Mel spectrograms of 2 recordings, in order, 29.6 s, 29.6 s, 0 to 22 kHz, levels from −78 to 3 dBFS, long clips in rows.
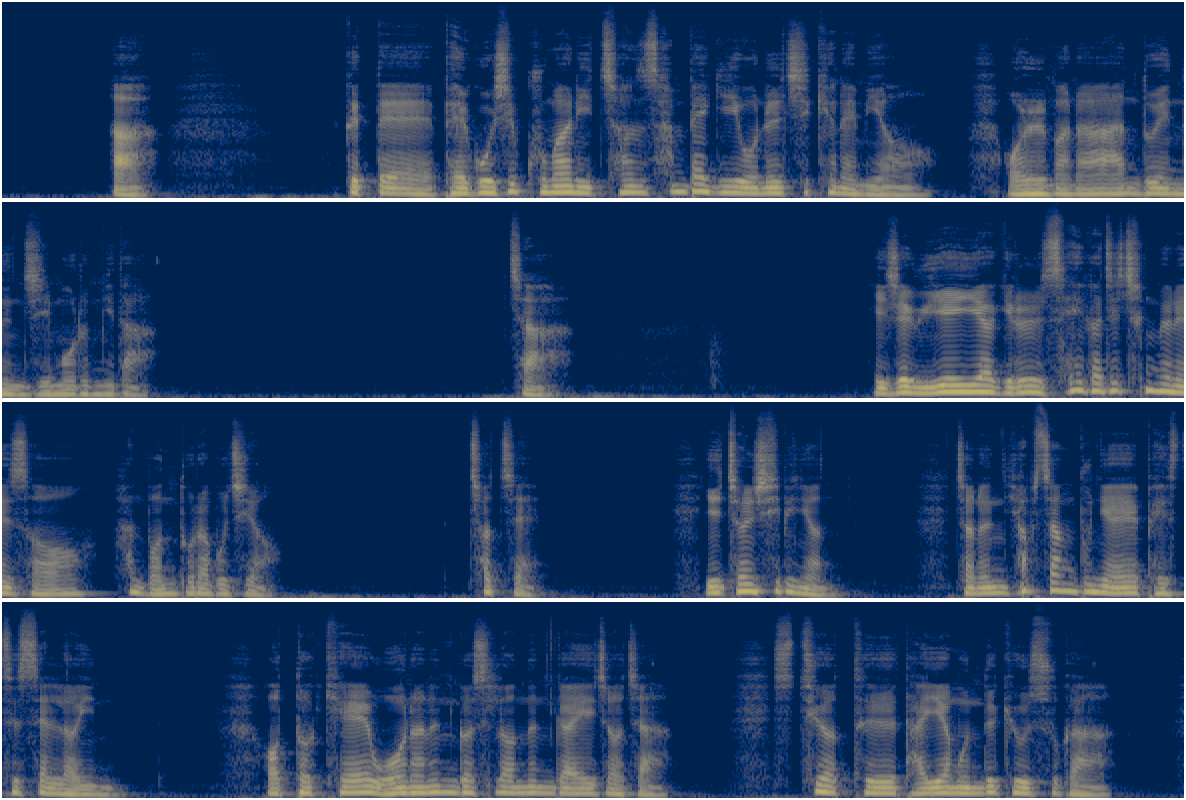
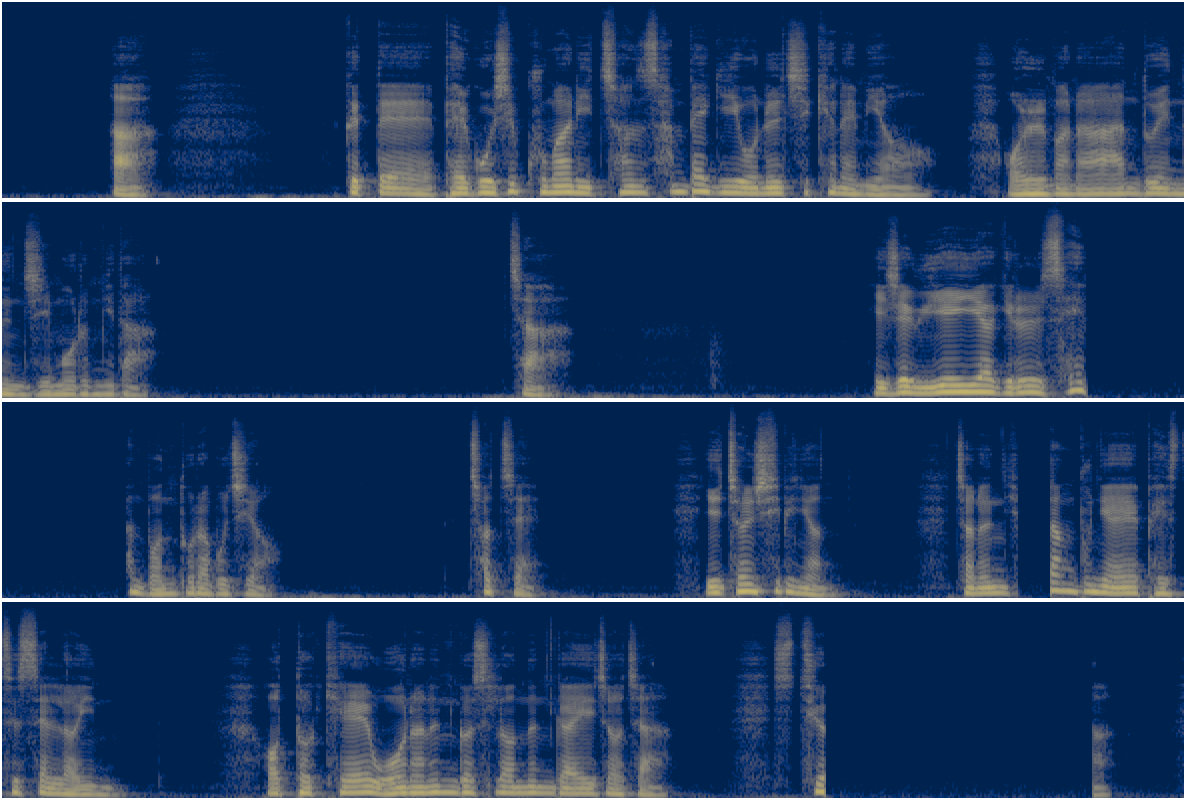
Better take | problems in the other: first | audio cutting out; at 14 s for 1.5 s, at 21 s and at 27 s for 1.5 s

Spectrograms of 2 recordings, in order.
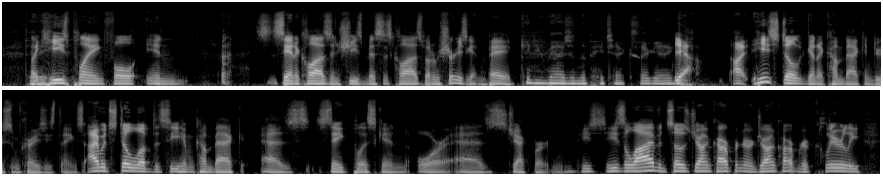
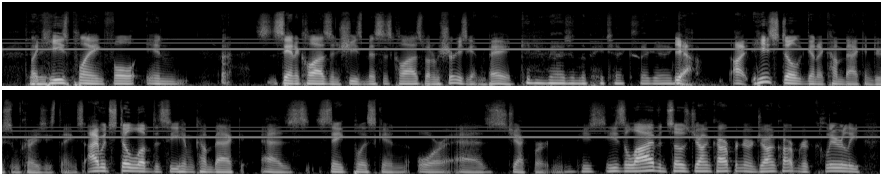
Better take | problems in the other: first | high-pitched whine; loud; throughout; 2 kHz, 7 dB below the speech

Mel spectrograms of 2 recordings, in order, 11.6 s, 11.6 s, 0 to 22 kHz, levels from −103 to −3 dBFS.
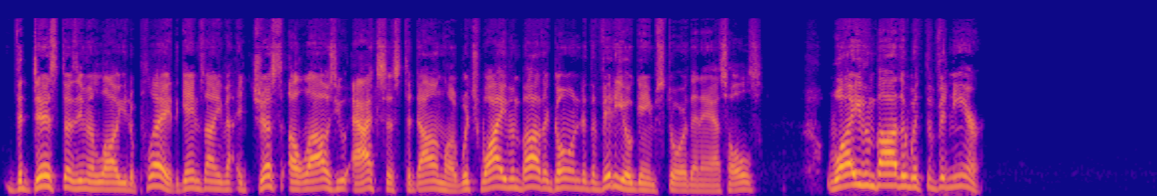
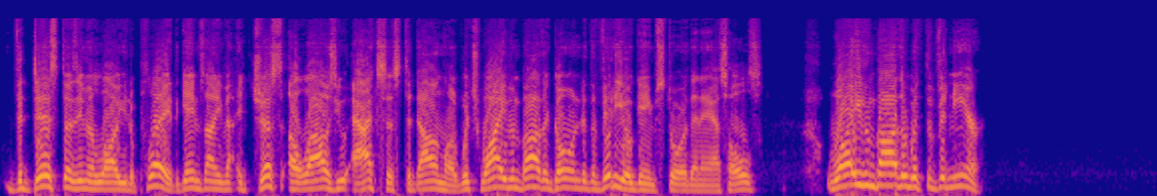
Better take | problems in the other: first | distortion; slight; 10 dB below the speech

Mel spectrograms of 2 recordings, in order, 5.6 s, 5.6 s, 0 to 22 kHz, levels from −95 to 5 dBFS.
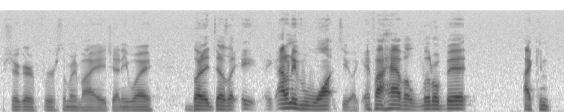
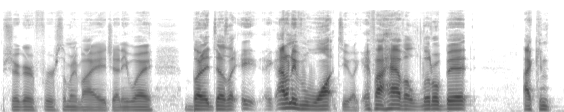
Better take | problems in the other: second | hiss; faint; throughout; 25 dB below the speech

